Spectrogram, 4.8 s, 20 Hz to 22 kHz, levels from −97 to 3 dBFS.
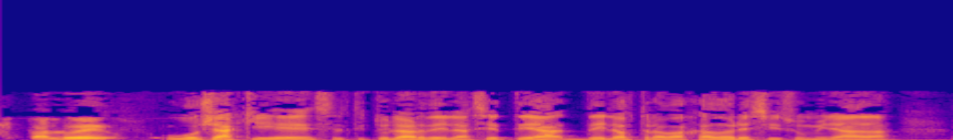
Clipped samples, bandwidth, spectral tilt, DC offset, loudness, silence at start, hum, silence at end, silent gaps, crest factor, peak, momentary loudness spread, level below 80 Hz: under 0.1%; 8 kHz; -3 dB/octave; under 0.1%; -23 LUFS; 0 s; none; 0.3 s; none; 22 dB; -2 dBFS; 10 LU; -56 dBFS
